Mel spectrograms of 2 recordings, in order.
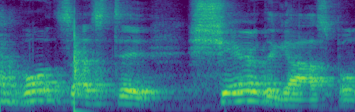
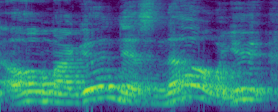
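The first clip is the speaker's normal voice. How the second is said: higher, aghast protest rising to a peak; exasperated disbelief; 7 semitones higher than usual. Retold or imitated. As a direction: sound appalled by the idea, voice jumping up. Pastor exasperated at complacent attitude.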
